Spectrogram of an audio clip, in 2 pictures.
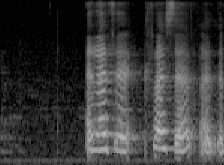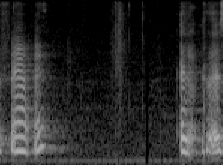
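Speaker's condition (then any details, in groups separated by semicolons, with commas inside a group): Spinal muscular atrophy type 2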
